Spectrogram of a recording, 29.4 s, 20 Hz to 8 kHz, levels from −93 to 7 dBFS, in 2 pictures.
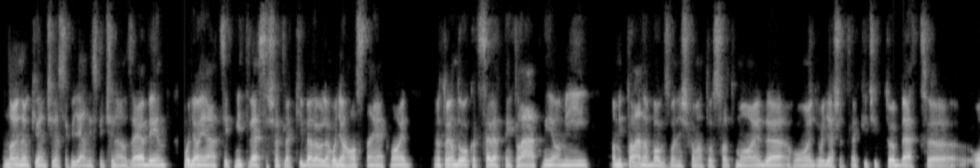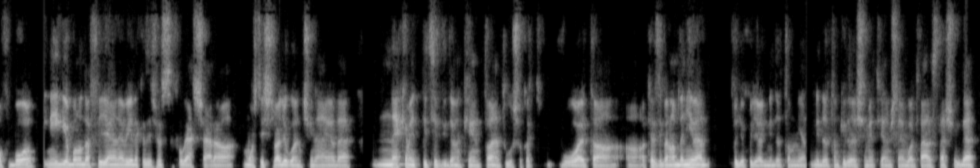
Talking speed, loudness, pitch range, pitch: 155 wpm, -17 LUFS, 95-100 Hz, 95 Hz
